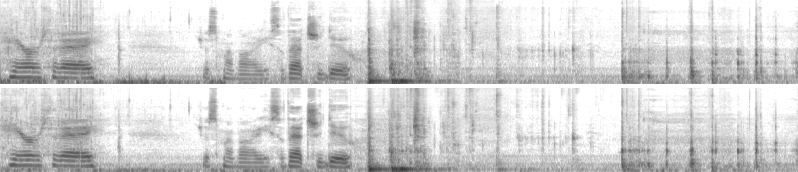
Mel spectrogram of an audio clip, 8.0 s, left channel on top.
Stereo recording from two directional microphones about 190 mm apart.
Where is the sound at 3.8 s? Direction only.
25° right (ahead or behind).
